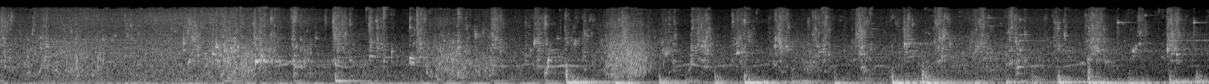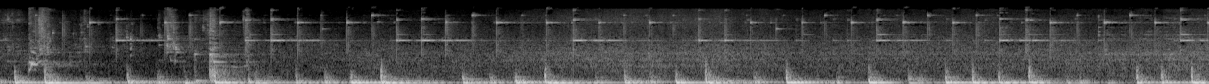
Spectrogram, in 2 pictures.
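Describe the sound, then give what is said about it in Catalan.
Experimental music built from splashing, trickling water sounds, dense and continuous, with scattered drips and clicks over a low rumbling bed; no voices. “Clar, algú dirà, què vol dir música, això? Si això és aigua, si algú està rentant la roba.”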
